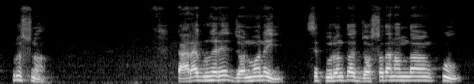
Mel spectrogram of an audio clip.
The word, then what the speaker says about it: কৃষ্ণ: কৃষ্ণ নাম দিছি কৃষ্ণ অর্থ আকর্ষ কৃষ্ণ সঠিক উচ্চারণ কৃষ্ণ কারাগ জন্ম নেই সেন্ত যশদানন্দ প্রেরিত হলে কৃষ্ণ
